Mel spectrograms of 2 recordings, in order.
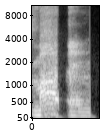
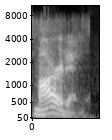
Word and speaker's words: Moradin: I'm pretty sure it's pronounced Martin. Yeah, it's Moradin. Yeah, you mispronounced that.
